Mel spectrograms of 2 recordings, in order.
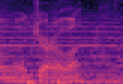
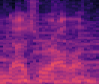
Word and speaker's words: Najarala: I have heard the horrors of Apex title Najarla. Or Najarala. There I am. There I go again. Najarla. Thought we'd gotten rid of that pronunciation.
